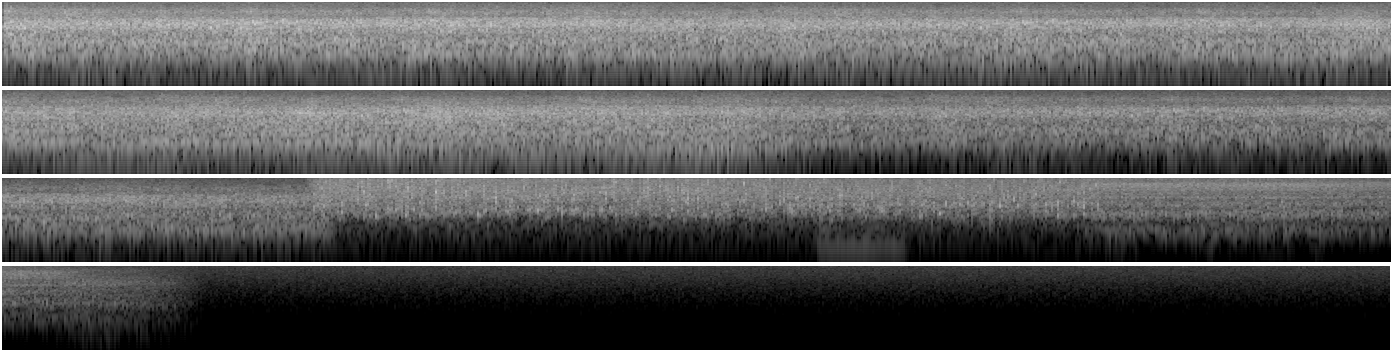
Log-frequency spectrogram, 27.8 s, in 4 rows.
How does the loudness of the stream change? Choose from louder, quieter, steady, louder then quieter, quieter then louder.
quieter.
